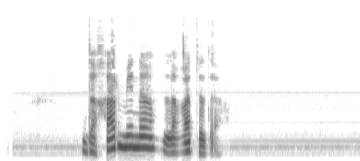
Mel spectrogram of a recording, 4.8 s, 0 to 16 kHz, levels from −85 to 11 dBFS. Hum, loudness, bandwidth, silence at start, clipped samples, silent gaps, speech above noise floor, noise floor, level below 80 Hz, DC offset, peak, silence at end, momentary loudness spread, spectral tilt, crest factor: none; -27 LUFS; 8.2 kHz; 1.1 s; under 0.1%; none; 36 dB; -62 dBFS; -82 dBFS; under 0.1%; -10 dBFS; 1.9 s; 16 LU; -6.5 dB/octave; 22 dB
